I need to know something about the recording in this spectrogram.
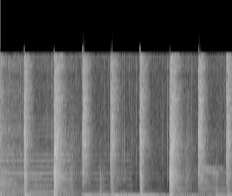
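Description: Background music with a steady drum-kit beat, bass and guitar, in a funk style.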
